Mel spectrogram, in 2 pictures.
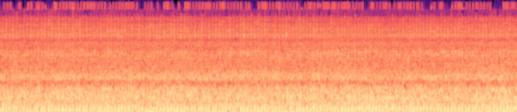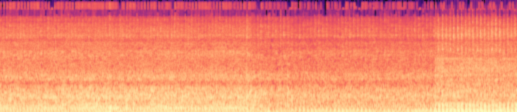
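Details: Snowblower small engine: steady, even note holding smooth through throttle changes with no misses or surging; normal running.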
